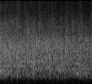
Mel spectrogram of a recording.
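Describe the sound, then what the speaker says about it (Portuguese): A group of women applauding at a couples' gathering, steady continuous clapping filling the whole moment with no voices over it. "As mulheres aplaudiram aí."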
